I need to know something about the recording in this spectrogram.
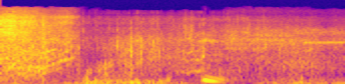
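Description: Wind rumbling on the microphone outdoors, with a burst of rustling at the start and a short falling tone about a second and a quarter in.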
